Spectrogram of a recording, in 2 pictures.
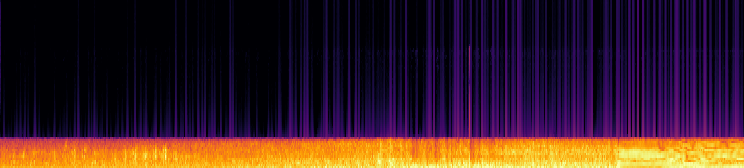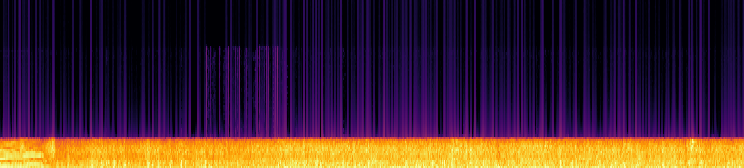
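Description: Indian Railways freight train approaching and passing: its rumble grows louder over the first few seconds. Near the middle comes one steady horn blast of about two and a half seconds. Then the loaded freight wagons roll by with a steady rumble and clickety-clack.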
